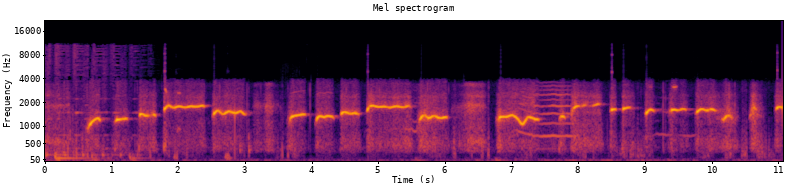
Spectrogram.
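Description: A person whistles a melody of sustained, fairly high notes with short gaps and gentle pitch bends, steady and clear, with faint background noise and no talking.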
